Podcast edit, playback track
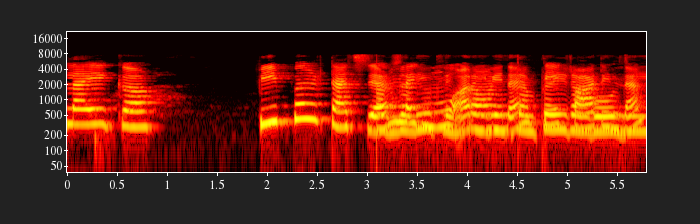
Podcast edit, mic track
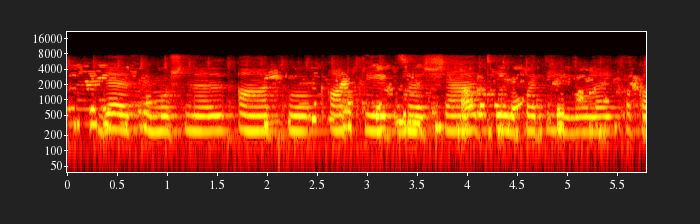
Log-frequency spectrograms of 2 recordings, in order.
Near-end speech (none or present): present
